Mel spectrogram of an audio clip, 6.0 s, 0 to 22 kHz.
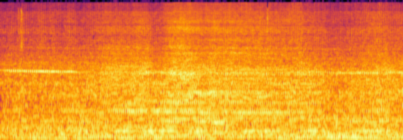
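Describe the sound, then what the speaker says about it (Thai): A truck's JO8C turbo diesel engine revs in a loud, continuous roar that builds and holds near the listener, with no speech over it. "เครื่องยนต์ก็เป็น JO 8C ครับเทอร์โบกู้"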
